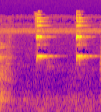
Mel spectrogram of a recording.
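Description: Green-beam line laser level giving two short, high electronic beeps, less than a second apart.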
